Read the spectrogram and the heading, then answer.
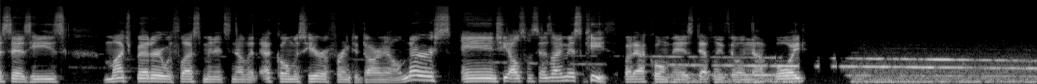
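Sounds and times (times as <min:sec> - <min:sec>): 
speech: 0:00.0 - 0:08.7
ambulance siren wailing outside: 0:02.9 - 0:10.3
low rumbling hum: 0:06.2 - 0:10.3.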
